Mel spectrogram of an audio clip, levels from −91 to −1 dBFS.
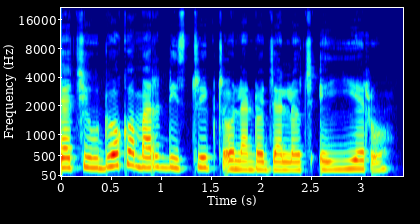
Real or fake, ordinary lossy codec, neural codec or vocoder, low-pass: real; none; none; 19.8 kHz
